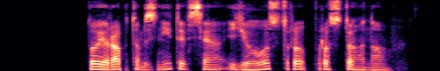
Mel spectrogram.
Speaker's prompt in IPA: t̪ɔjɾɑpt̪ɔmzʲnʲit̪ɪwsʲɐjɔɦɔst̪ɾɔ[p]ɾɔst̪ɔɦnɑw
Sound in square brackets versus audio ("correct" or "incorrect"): correct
